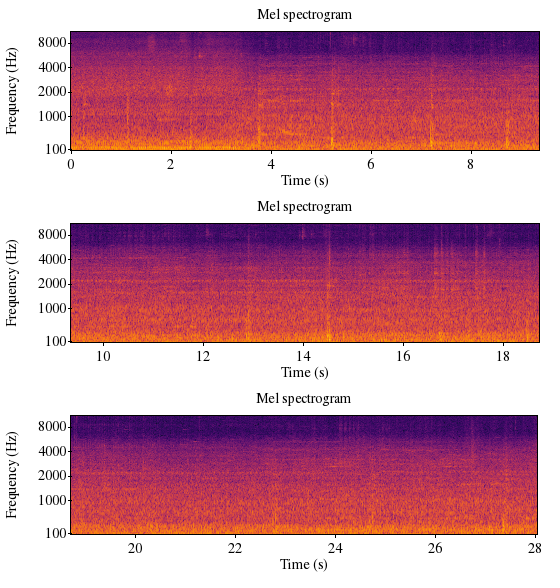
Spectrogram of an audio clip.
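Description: Heritage railway coach running along the track, heard from inside the carriage at a window: a steady rumble of wheels on rails, with a few sharp clicks from rail joints spaced irregularly through it.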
